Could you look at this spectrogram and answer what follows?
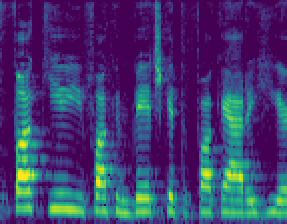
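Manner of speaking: normal talking voice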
